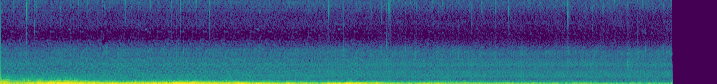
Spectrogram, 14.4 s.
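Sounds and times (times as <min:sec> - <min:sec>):
single clean thunderclap: 0:00.0 - 0:07.8.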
